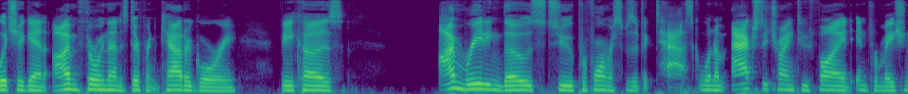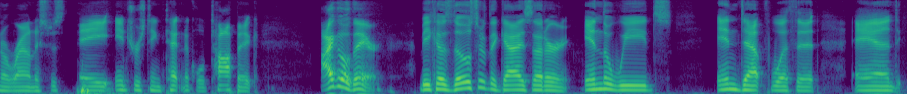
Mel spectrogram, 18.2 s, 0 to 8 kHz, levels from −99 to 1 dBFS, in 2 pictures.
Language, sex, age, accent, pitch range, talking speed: English, male, 20-39, American, 130-155 Hz, 165 wpm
